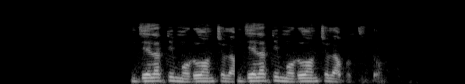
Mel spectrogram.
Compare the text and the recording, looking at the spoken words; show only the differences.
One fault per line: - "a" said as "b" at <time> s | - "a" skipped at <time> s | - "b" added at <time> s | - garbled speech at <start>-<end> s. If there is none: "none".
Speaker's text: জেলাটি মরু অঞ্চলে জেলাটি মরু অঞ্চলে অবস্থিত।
none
